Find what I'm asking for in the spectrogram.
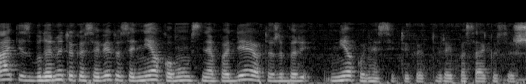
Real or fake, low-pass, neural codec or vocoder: real; 7.2 kHz; none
